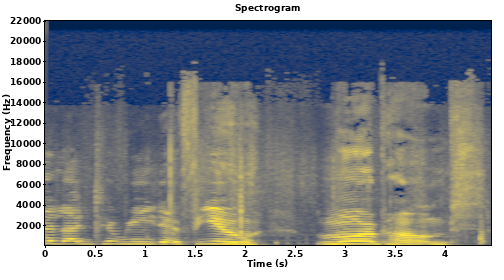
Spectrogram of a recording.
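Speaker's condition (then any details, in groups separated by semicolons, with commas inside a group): Cerebral palsy; wears down with age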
